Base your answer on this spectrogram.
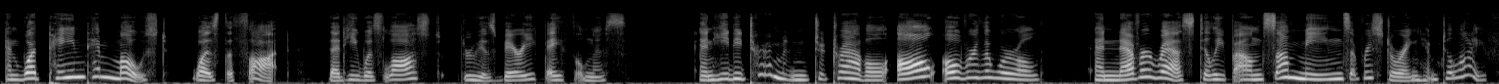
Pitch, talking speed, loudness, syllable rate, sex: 245 Hz, 150 wpm, -19 LUFS, 4.0 syllables/s, female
